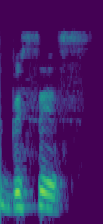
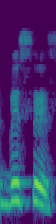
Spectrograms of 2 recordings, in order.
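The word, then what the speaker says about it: बिसेस: Special is bises. So in Hindi it is called vishesh. अरे कुछ विशेष नहीं है. Or you know that's actually different. I mean you know that is pronounced as bises here.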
